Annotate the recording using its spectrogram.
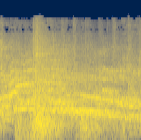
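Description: A heavy body slams onto a wrestling mat with a loud thud.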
